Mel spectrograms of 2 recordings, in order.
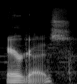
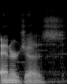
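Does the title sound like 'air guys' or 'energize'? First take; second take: air guys; energize. First: The title sounds like the words air guys. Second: The title sounds like the word energize. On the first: The speaker calls it right. "the way that you pronounce this is Air Guys" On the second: The speaker calls it wrong. "I used to say Energize"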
